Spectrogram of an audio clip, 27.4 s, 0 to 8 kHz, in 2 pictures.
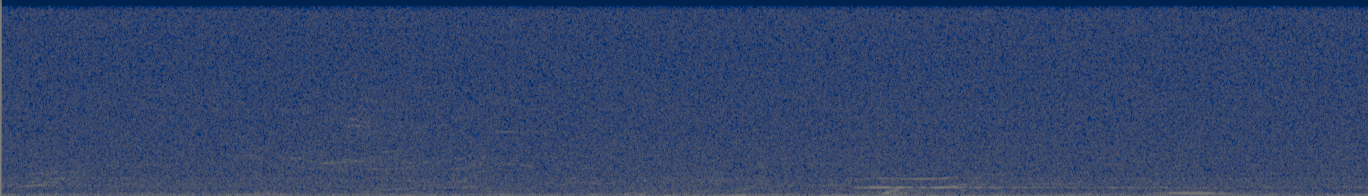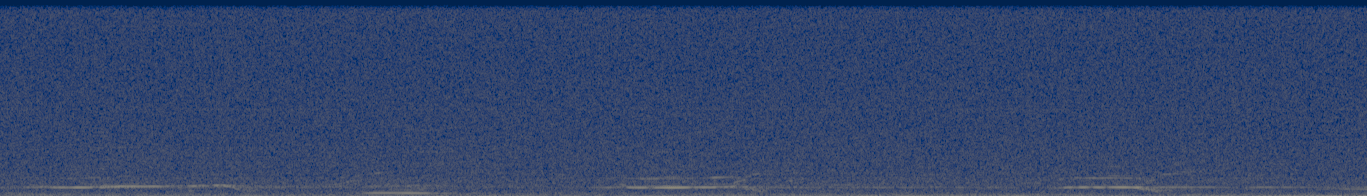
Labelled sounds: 3.4	3.7	humpback whale, 1.4 to 1.5 kHz
25.2	25.5	humpback whale, 0.86 to 1.1 kHz

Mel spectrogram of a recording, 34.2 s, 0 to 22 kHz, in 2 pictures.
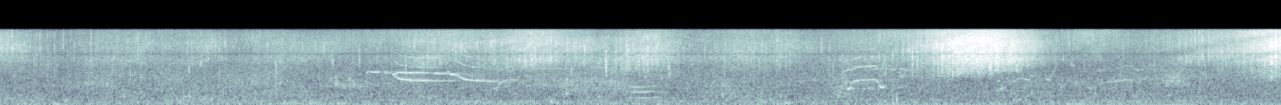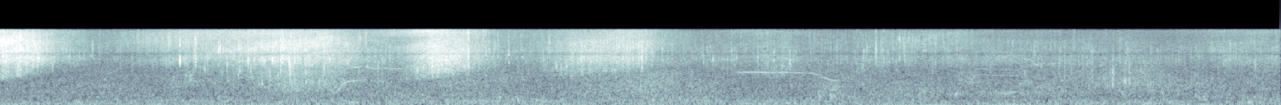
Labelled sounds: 4.9	6.8	killer whale, Bigg's (transient), Gulf of Alaska transient, 0.66 to 2.7 kHz
11.2	12.1	killer whale, Bigg's (transient), Gulf of Alaska transient, 0.39 to 3.0 kHz
21.6	22.5	killer whale, Bigg's (transient), Gulf of Alaska transient, 0.46 to 1.9 kHz
26.9	28.4	killer whale, Bigg's (transient), Gulf of Alaska transient, 0.75 to 1.5 kHz

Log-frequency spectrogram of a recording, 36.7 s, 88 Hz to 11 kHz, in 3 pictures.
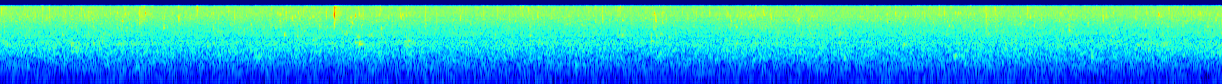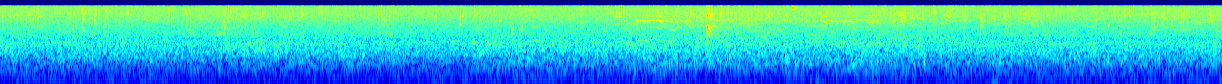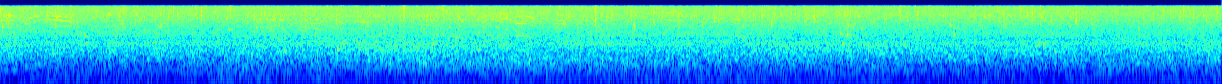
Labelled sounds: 18.3	19.0	Pacific white-sided dolphin, 2.7 to 4.5 kHz
20.5	20.8	Pacific white-sided dolphin, 3.0 to 3.3 kHz
21.7	21.9	Pacific white-sided dolphin, 4.2 to 4.7 kHz
24.2	25.2	Pacific white-sided dolphin, 3.0 to 3.7 kHz
32.8	33.0	Pacific white-sided dolphin, 1.4 to 1.8 kHz

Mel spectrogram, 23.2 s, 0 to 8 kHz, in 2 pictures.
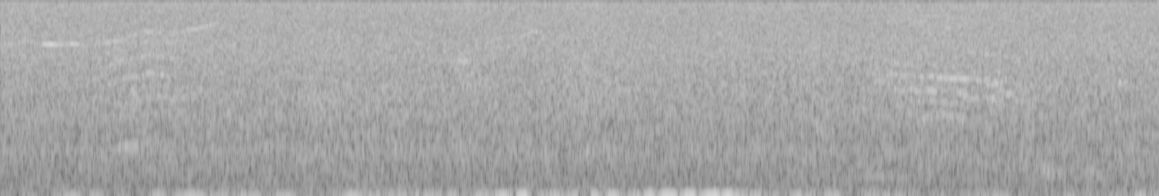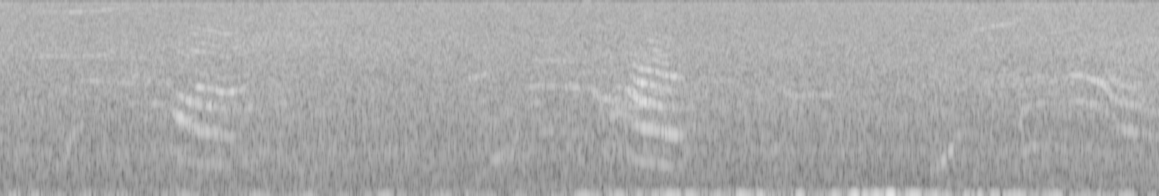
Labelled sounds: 0.4	2.2	killer whale, Bigg's (transient), 3.2 to 5.3 kHz
5.2	5.4	killer whale, Bigg's (transient), 4.4 to 4.9 kHz
8.8	10.1	killer whale, Bigg's (transient), 1.7 to 2.5 kHz
12.2	12.8	killer whale, Bigg's (transient), 6.4 to 6.9 kHz
13.3	14.1	killer whale, Bigg's (transient), 0.86 to 5.1 kHz
17.5	18.5	killer whale, Bigg's (transient), 0.90 to 2.9 kHz
19.4	19.7	killer whale, Bigg's (transient), 1.7 to 2.0 kHz
21.5	21.8	killer whale, Bigg's (transient), 5.2 to 5.7 kHz
22.2	23.0	killer whale, Bigg's (transient), 0.93 to 2.5 kHz

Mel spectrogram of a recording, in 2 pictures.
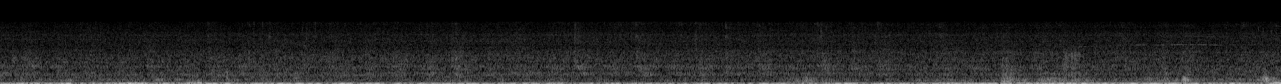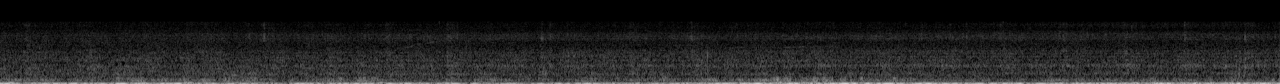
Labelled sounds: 11.6	12.1	killer whale, 2.0 to 3.2 kHz

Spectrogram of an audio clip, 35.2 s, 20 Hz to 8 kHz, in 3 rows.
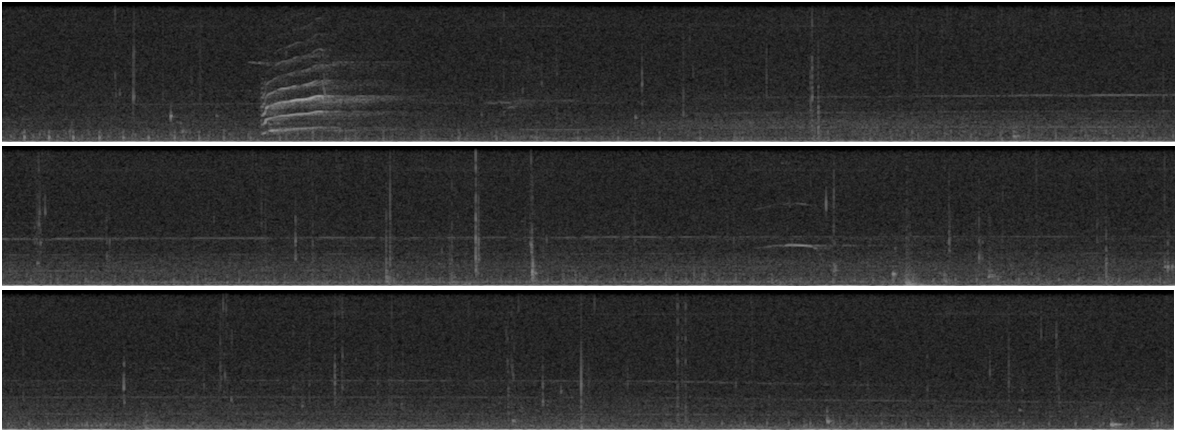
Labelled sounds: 2.3	3.5	killer whale, southern Alaska resident, 0.38 to 8.0 kHz
19.2	20.0	killer whale, southern Alaska resident, 1.6 to 5.6 kHz

